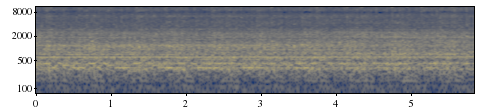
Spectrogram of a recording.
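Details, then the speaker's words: Carver 466 boat, starboard Cummins 6CTA 480ce 8.3 L diesel, in the engine room after an injector replacement; steady, even idle with constant mechanical clatter and no misses or stumbles; sounds great, running smoothly. "that sounds good I don't even look I can hear it sounds great"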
